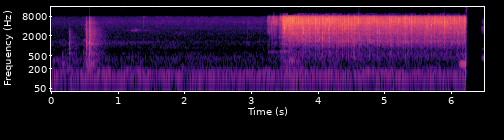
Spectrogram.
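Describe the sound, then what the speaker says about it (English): Chopped onions and cumin seeds frying in a pot, opening with a few faint clatters before the oil erupts into a loud, steady, close sizzle that cuts off abruptly near the end, with no talk. "let's add 1 teaspoon cumin seeds. Add onion."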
